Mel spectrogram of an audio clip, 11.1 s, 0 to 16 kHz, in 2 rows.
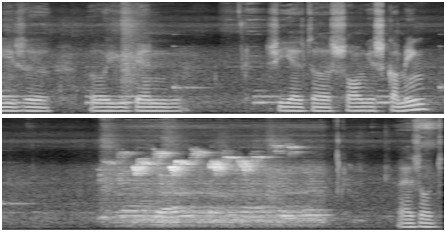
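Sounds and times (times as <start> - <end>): birds chirping: 6.7 - 9.8.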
